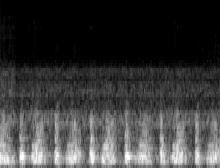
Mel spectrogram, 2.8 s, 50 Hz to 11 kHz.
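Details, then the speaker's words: Early fetal heartbeat on Doppler during a surrogacy pregnancy ultrasound, with the embryo measuring normal size: rapid, regular whooshing pulses at about 140 beats a minute. "amazing so we can actually hear the heart beating here"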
